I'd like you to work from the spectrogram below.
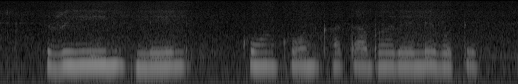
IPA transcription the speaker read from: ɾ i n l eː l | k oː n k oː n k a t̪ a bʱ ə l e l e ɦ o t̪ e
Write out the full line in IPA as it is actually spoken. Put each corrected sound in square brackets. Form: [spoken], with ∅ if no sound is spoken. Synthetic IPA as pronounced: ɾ i n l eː l | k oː n k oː n [kʰ] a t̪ a bʱ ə [ɾ] e l e ɦ o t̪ e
